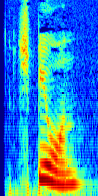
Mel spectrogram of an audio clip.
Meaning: spy
- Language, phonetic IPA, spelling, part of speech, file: Russian, [ʂpʲɪˈon], шпион, noun, Ru-шпион.ogg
